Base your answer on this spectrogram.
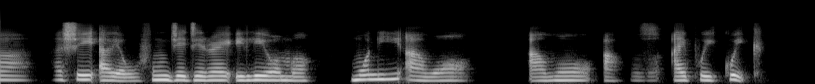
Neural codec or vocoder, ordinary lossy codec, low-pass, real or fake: codec, 16 kHz, about 1 kbps, DyCAST, with the encoder's durations; none; 7.2 kHz; fake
